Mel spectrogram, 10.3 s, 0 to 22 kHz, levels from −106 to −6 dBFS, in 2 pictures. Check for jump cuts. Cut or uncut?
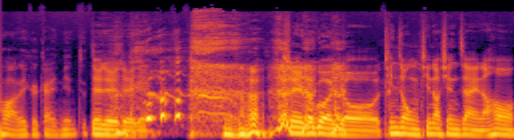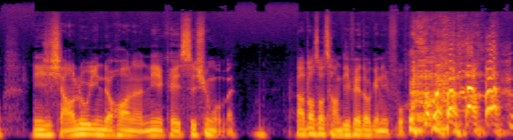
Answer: uncut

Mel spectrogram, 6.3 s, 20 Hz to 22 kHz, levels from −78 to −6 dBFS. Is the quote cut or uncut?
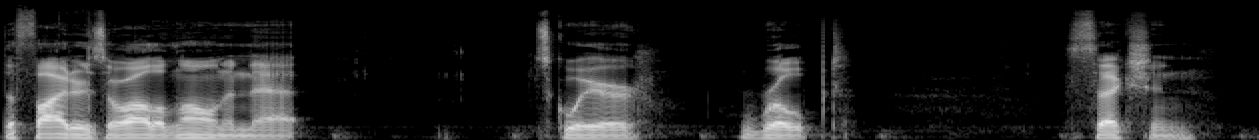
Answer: cut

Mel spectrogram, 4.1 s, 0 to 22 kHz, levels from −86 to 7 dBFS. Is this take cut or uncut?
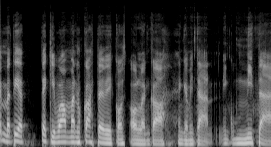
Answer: cut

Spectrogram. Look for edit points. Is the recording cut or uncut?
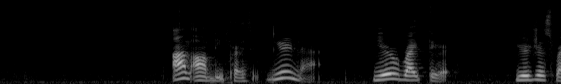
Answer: uncut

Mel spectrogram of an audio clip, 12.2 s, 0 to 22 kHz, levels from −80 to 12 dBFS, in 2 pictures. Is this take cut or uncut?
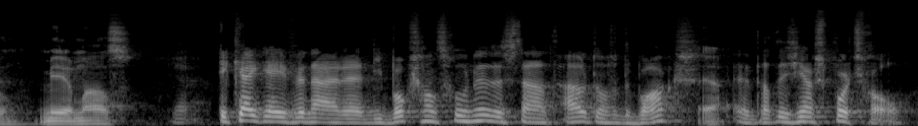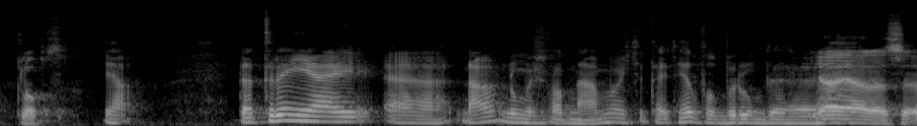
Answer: cut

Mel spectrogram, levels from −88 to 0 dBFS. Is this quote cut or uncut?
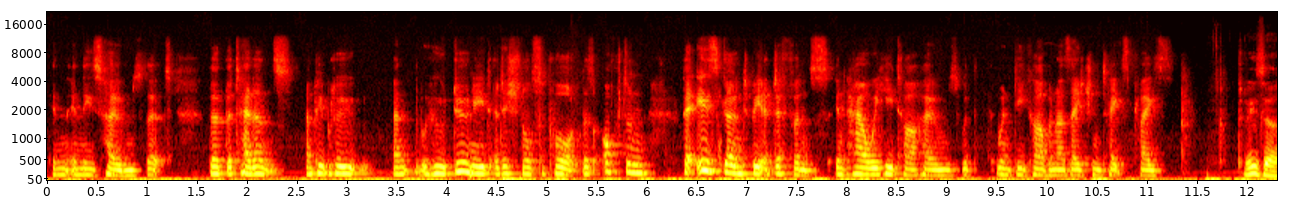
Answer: uncut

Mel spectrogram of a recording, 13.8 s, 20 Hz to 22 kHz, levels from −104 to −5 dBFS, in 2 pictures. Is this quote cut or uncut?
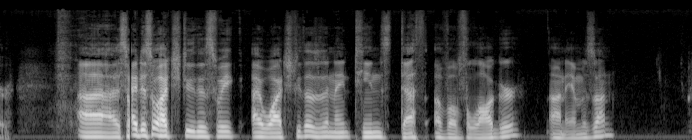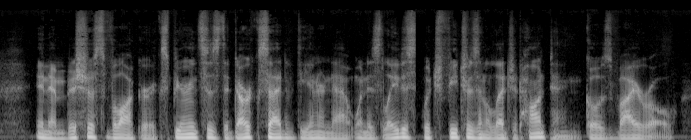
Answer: cut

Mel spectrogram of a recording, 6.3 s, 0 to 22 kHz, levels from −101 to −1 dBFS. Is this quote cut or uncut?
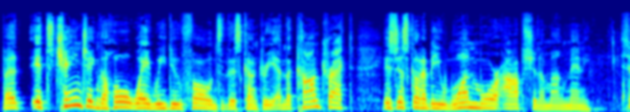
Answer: uncut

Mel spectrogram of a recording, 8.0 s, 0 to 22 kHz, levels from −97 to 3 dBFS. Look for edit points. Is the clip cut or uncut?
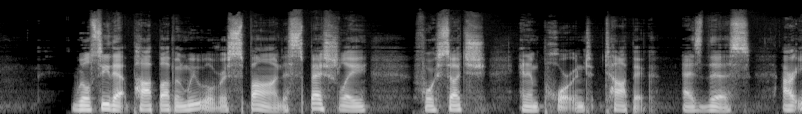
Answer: uncut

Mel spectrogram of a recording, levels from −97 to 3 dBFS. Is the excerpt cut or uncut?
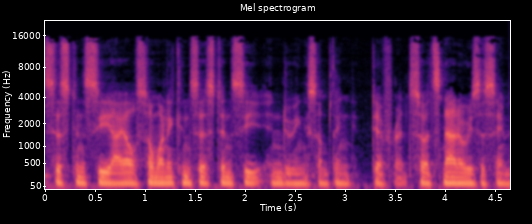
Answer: uncut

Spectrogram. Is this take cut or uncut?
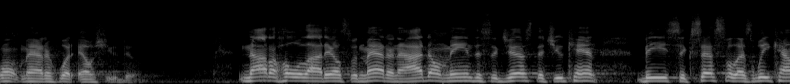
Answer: uncut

